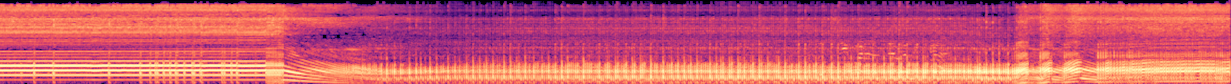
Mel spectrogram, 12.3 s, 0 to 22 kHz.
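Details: Redmax 5000 chainsaw with wide-open exhaust port muffler mod, 16-inch bar, sharpened steel RS chain, 8-pin sprocket, after self-tune: high steady full-throttle scream, pitch drops and holds strong in the cut, then two clean revs; feels much faster.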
